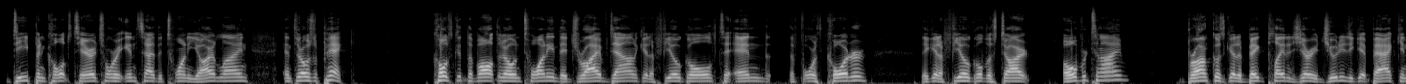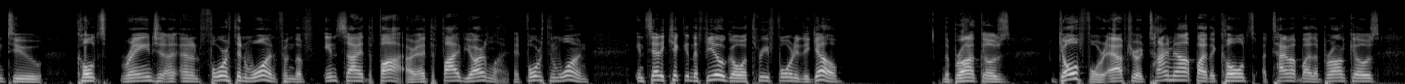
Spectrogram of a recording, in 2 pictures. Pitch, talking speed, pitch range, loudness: 155 Hz, 210 wpm, 145-170 Hz, -24 LUFS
